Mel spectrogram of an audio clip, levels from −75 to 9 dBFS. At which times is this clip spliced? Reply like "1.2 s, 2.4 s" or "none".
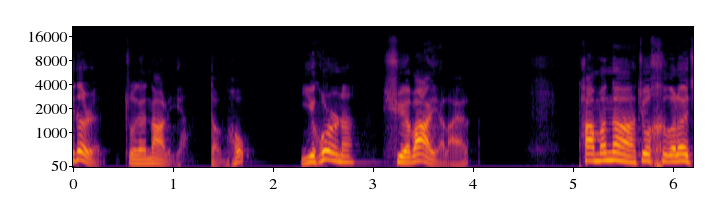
none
